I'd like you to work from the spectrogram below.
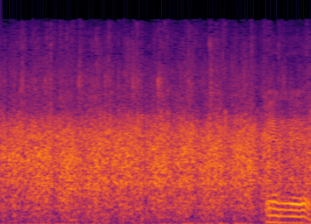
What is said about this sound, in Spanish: Y con este aplauso iniciamos la segunda parte del concierto de Camerata de Coahuila.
